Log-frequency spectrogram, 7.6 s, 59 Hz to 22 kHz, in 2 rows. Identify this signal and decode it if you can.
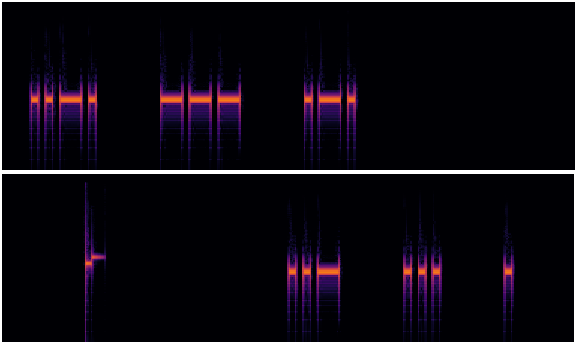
Morse code, heard as a keyed tone, about 25 wpm, spaced as for 14 wpm, 700 Hz. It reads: FOR USE
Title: 3x Character Spacing - Top 100 Words - 25wpm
